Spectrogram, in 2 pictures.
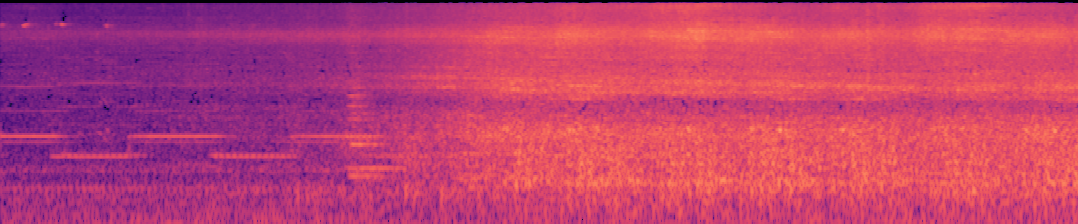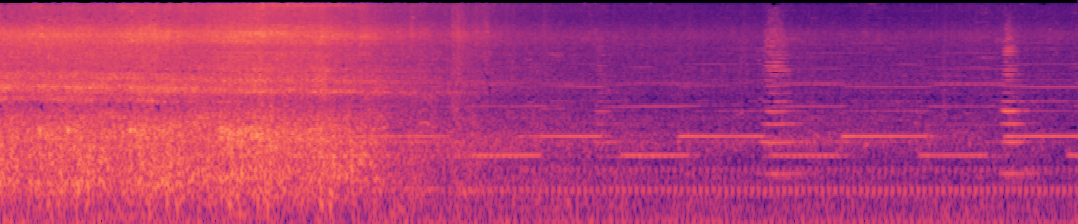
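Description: KRL electric commuter train passing close by, the rush of its wheels on the rails loud for about twelve seconds before fading. A level-crossing warning sounding two alternating tones is heard before it and again after it has passed.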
